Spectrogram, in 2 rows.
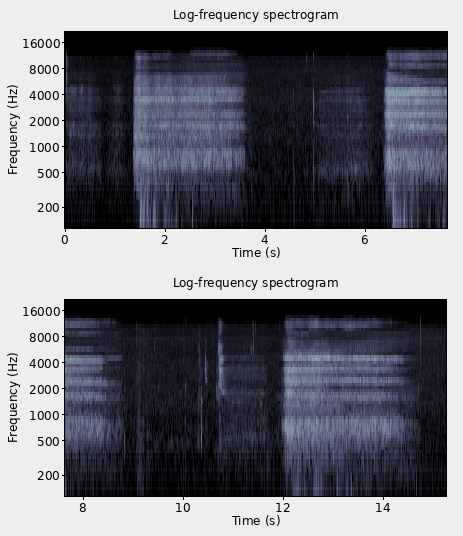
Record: {"exhalation_length": "15.3 s", "exhalation_amplitude": 6360, "exhalation_signal_mean_std_ratio": 0.57, "survey_phase": "alpha (2021-03-01 to 2021-08-12)", "age": "18-44", "gender": "Male", "wearing_mask": "No", "symptom_cough_any": true, "symptom_headache": true, "symptom_change_to_sense_of_smell_or_taste": true, "symptom_onset": "4 days", "smoker_status": "Never smoked", "respiratory_condition_asthma": true, "respiratory_condition_other": false, "recruitment_source": "Test and Trace", "submission_delay": "2 days", "covid_test_result": "Positive", "covid_test_method": "RT-qPCR", "covid_ct_value": 15.1, "covid_ct_gene": "ORF1ab gene", "covid_ct_mean": 16.3, "covid_viral_load": "4400000 copies/ml", "covid_viral_load_category": "High viral load (>1M copies/ml)"}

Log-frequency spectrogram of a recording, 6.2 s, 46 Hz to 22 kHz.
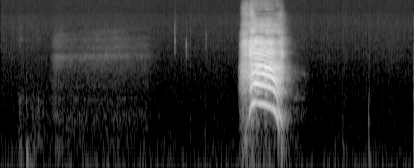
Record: {"exhalation_length": "6.2 s", "exhalation_amplitude": 8948, "exhalation_signal_mean_std_ratio": 0.22, "survey_phase": "beta (2021-08-13 to 2022-03-07)", "age": "65+", "gender": "Female", "wearing_mask": "No", "symptom_headache": true, "smoker_status": "Never smoked", "respiratory_condition_asthma": false, "respiratory_condition_other": false, "recruitment_source": "REACT", "submission_delay": "2 days", "covid_test_result": "Negative", "covid_test_method": "RT-qPCR"}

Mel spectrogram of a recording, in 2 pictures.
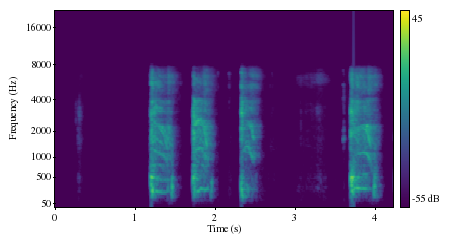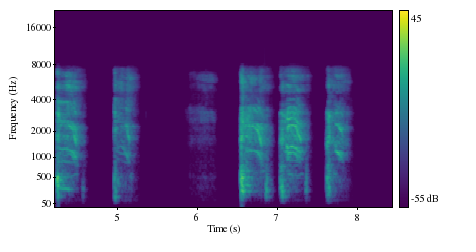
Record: {"three_cough_length": "8.4 s", "three_cough_amplitude": 30087, "three_cough_signal_mean_std_ratio": 0.39, "survey_phase": "alpha (2021-03-01 to 2021-08-12)", "age": "18-44", "gender": "Male", "wearing_mask": "No", "symptom_none": true, "symptom_cough_any": true, "symptom_onset": "4 days", "smoker_status": "Current smoker (1 to 10 cigarettes per day)", "respiratory_condition_asthma": false, "respiratory_condition_other": false, "recruitment_source": "Test and Trace", "submission_delay": "2 days", "covid_test_result": "Positive", "covid_test_method": "RT-qPCR", "covid_ct_value": 14.0, "covid_ct_gene": "ORF1ab gene", "covid_ct_mean": 14.3, "covid_viral_load": "21000000 copies/ml", "covid_viral_load_category": "High viral load (>1M copies/ml)"}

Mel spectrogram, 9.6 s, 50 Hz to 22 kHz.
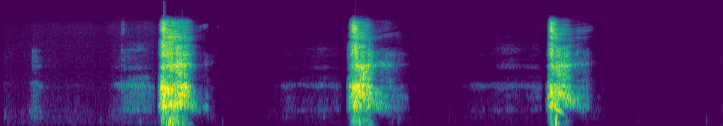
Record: {"exhalation_length": "9.6 s", "exhalation_amplitude": 29885, "exhalation_signal_mean_std_ratio": 0.26, "survey_phase": "beta (2021-08-13 to 2022-03-07)", "age": "18-44", "gender": "Male", "wearing_mask": "No", "symptom_none": true, "smoker_status": "Never smoked", "respiratory_condition_asthma": false, "respiratory_condition_other": false, "recruitment_source": "REACT", "submission_delay": "1 day", "covid_test_result": "Negative", "covid_test_method": "RT-qPCR", "influenza_a_test_result": "Negative", "influenza_b_test_result": "Negative"}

